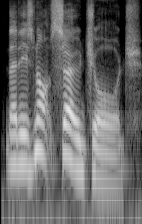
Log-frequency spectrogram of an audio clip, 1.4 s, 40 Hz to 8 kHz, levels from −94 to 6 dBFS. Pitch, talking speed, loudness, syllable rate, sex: 155 Hz, 210 wpm, -16 LUFS, 4.5 syllables/s, male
